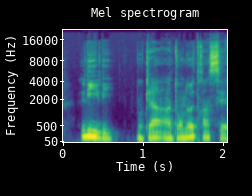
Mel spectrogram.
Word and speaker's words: Lili: C'est-à-dire que le premier c'est li et le deuxième se prononce en ton neutre. Lili.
